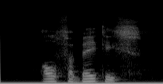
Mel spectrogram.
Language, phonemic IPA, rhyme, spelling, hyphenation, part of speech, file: Dutch, /ɑl.faːˈbeː.tis/, -eːtis, alfabetisch, al‧fa‧be‧tisch, adjective, Nl-alfabetisch.ogg
- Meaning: alphabetical (in the order of the letters of the alphabet)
